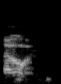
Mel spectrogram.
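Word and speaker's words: Eoghan: My son's Irish name, spelled Eoghhan, but it's pronounced Owen.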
